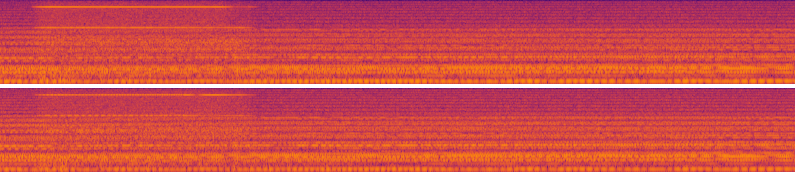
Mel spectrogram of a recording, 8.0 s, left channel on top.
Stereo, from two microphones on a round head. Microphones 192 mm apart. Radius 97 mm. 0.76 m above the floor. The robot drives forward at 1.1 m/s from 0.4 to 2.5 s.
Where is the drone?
30° right (ahead or behind); by 8.0 s 25° right (ahead or behind).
